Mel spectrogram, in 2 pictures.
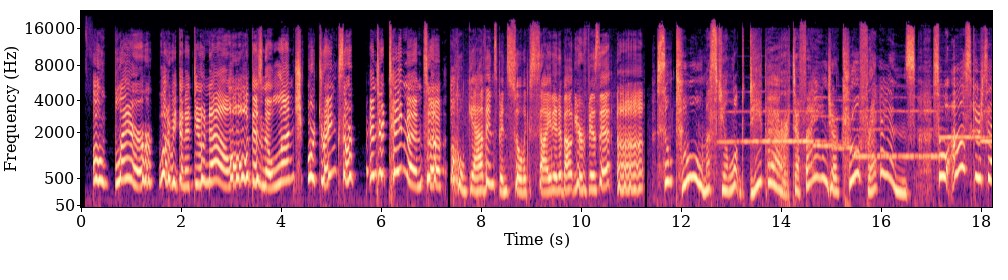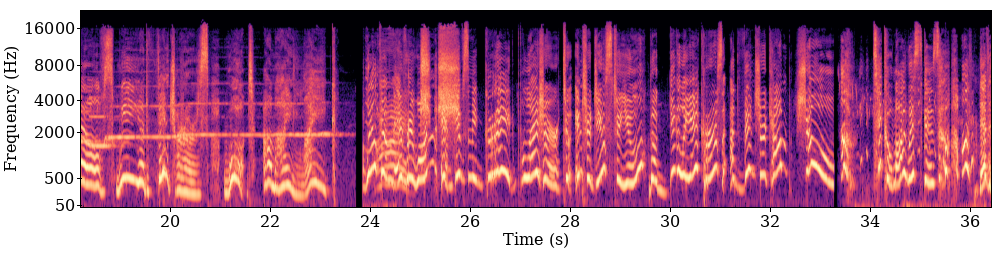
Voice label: animation

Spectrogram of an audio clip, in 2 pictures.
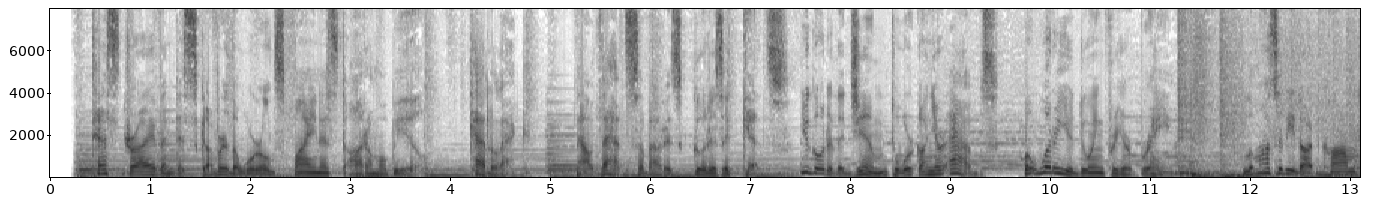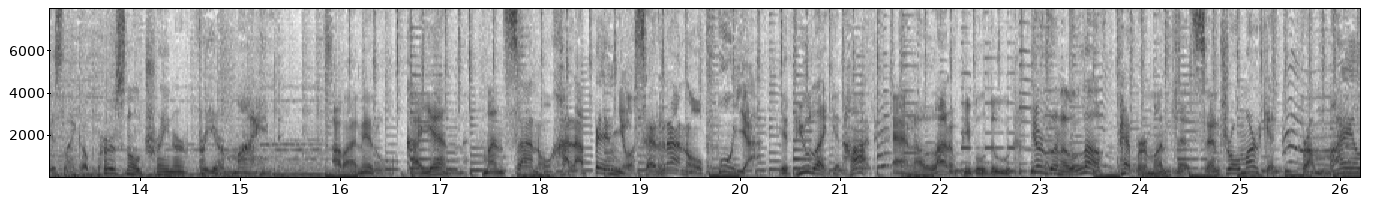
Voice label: bilingual spanish english female

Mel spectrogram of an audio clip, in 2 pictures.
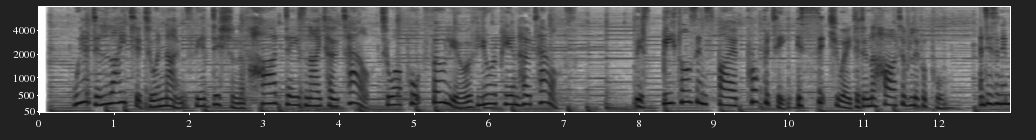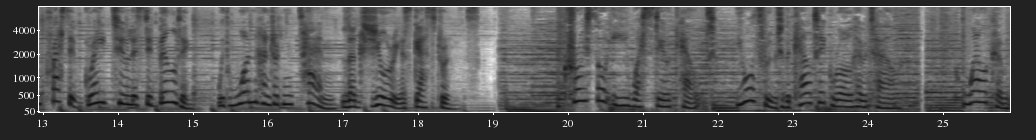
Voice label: on hold

